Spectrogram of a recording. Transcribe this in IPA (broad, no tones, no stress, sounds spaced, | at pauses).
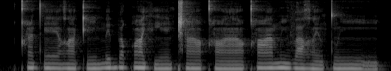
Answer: qʰ ĩ tʼ ẽː ʁ ã kʼ ĩ m e b ʉ qʷ ã fʲ ẽː ǁ ãː qʰ ãː qʰ ãː m ĩ v a ʁ ẽ tʷ ĩː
